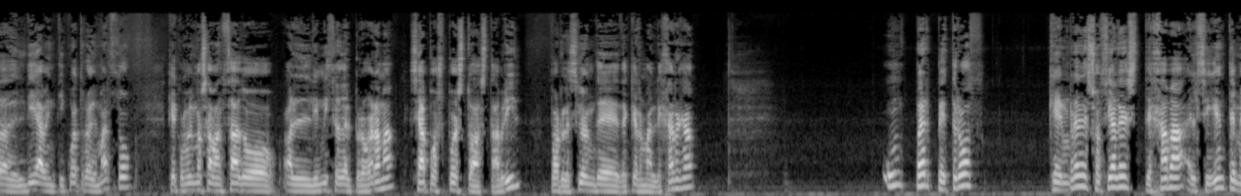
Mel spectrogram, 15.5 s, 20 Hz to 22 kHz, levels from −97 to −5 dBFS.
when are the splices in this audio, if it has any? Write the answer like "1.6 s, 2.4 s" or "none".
5.1 s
